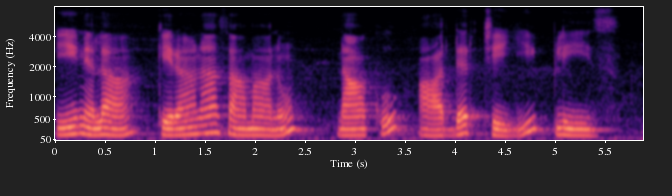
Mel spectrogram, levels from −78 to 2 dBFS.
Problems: none marked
